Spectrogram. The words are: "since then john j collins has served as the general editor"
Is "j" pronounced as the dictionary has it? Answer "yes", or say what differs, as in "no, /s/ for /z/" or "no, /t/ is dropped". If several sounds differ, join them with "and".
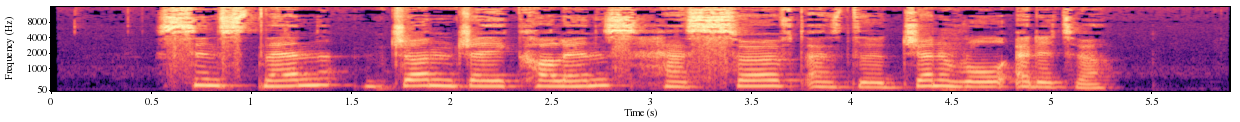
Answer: yes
